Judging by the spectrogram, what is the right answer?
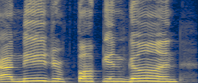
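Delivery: put-on unhinged, hysterical cry, high and slow. Retelling a frantic scene, acting out a girl demanding something from her father, as hysterical screaming. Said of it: "She's like yelling like".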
